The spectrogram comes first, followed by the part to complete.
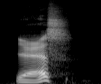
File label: yes command, mage voice; Mage Voice Pack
